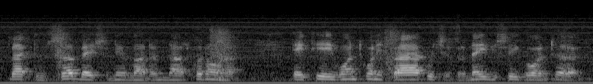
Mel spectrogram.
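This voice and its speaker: A man talks at a fairly quick pace, with big swings in loudness. Noticeable background noise and audible room echo surround him. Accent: Southern US. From north Florida. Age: 70s. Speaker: war veteran. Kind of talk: oral history interview.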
